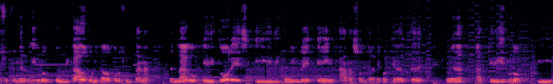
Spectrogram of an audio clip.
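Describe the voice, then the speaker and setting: A man with a Venezuelan accent hosting a literary radio interview, speaking as presenter and reader. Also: mid-range voice. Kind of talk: literary radio interview, reading poetry aloud at times. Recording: dull lo-fi radio sound, music behind. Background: music.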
